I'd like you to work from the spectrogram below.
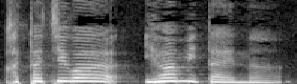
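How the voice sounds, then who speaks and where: A young woman from Hyogo, a guest actress speaking softly and hesitantly in a live stage interview. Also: sits high. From Hyogo, Japan. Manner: soft-spoken, hesitant, halting. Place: event hall stage.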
